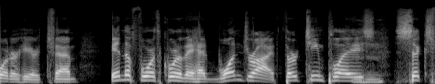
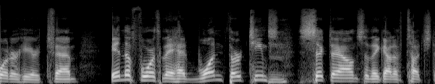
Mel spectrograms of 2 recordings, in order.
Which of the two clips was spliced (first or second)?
second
